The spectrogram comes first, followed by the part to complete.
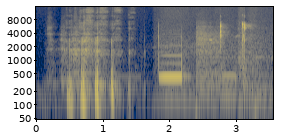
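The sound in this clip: Telephone line tones as an outgoing call rings out: a single steady ringing tone after a few short sounds, followed by brief beeps, with no clear talking.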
